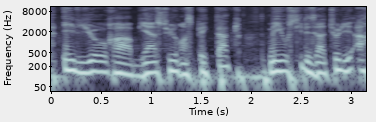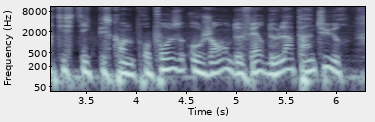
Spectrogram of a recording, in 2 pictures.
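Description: Man at a medium pitch and moderate pace, lively intonation and very even loudness. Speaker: local councillor for culture, festival organizer. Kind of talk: radio interview. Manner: talkative, explanatory, a bit hesitant.

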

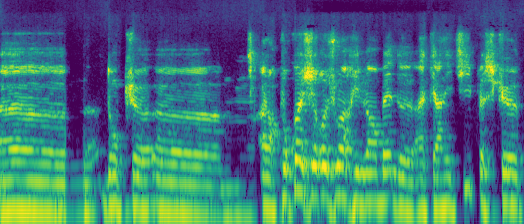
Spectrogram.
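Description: Over noticeable background noise, a man speaks at a very slow pace with a fairly high pitch and ordinary pitch variation. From France, Brittany (Brest). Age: 40s. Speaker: sales director. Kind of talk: interview. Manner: halting, many repetitions and fillers.

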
